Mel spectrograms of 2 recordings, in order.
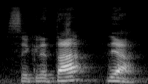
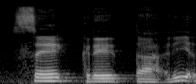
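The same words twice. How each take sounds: First: Secretária slowly split, stress on TÁ and ending in a quick ria; secretária in beats, strong tá, unstressed ria. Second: Secretaria slowly split as se, cre, ta, RI-a; low, slow secretaria in separate beats, ending ri-a; syllable by syllable, stress on RI. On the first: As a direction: sound out secretária with the accent moved to tá. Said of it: "só que o acento mudou". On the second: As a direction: sound out secretaria with the i as its own stressed vowel. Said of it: "Separando em sílabas dá certo isso?". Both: Shown as a demonstration.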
